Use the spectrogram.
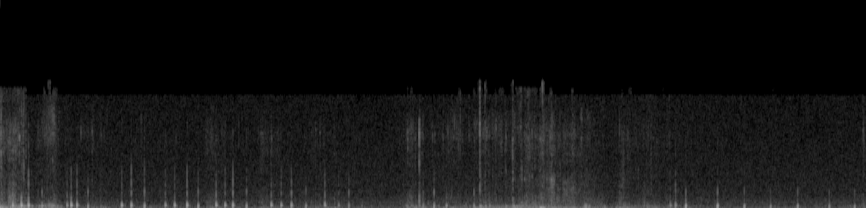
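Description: Long painted fingernails tap a small, ribbed orange-and-cream ornamental pumpkin with a firm rind, held over hay. About twenty quiet, dull, low taps land in an irregular rhythm, each dying away almost instantly, with one louder thump near the middle. Faint rustling runs underneath.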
